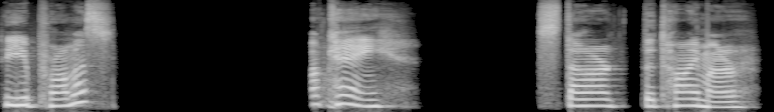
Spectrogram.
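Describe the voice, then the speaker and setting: A woman playing an affectionate, possessive dragon-blooded fiancée in an intimate romantic audio roleplay, speaking tenderly and haltingly to the listener. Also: fairly high pitch, a bit bright, no echo. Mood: tender, pleading. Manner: tender, halting, lingering over short phrases.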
